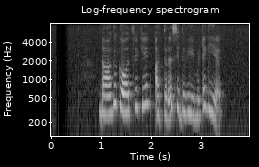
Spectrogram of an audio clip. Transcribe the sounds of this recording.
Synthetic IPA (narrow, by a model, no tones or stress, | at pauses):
naːɡɐɡoːt̪ɾikːeːnɐt̪ːɐɾɐsɪd̪ɯʋiːmɪʈːɐɡɪjɐ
